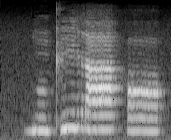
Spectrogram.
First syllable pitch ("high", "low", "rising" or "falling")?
low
